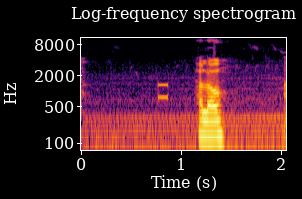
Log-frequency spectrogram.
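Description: A single short two-tone keypad beep from a Samsung mobile phone during a call, about a second in, over a faint steady hum.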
